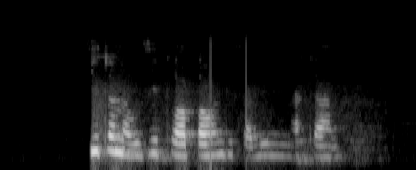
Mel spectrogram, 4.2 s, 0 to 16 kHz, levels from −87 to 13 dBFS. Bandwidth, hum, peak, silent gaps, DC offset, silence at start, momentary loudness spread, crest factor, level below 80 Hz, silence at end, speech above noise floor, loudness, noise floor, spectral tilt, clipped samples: 5.2 kHz; none; -2 dBFS; none; under 0.1%; 0.9 s; 20 LU; 16 dB; -64 dBFS; 0.85 s; 69 dB; -16 LUFS; -86 dBFS; -9 dB/octave; under 0.1%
